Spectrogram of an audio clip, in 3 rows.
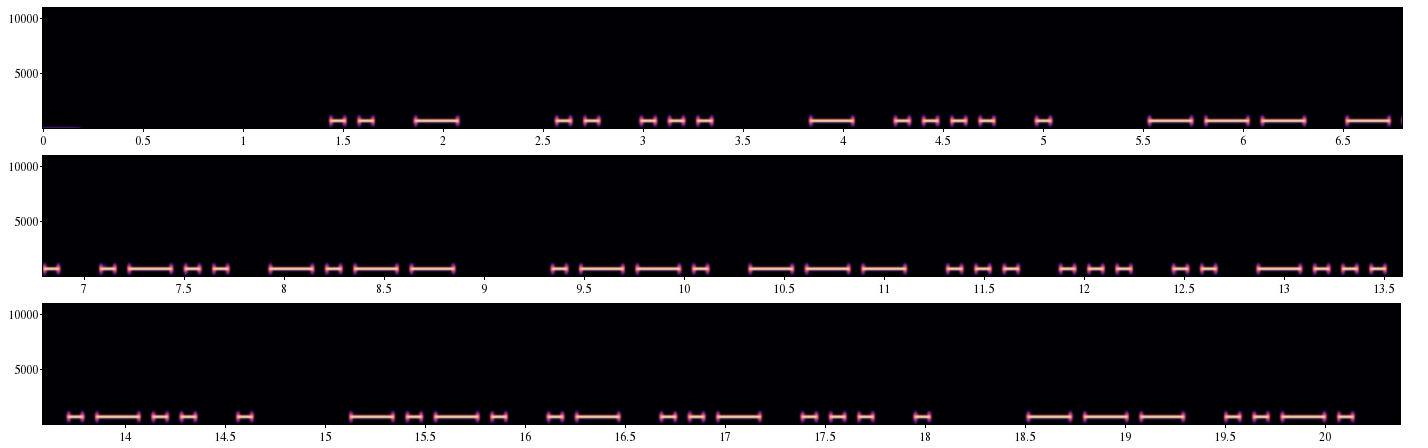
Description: Morse code, heard as a keyed tone, about 17 wpm, 700 Hz. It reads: IT IS THE ONLY POSSIBLE CAUSE OF
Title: Sentences from Top 1600 Words 17wpm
